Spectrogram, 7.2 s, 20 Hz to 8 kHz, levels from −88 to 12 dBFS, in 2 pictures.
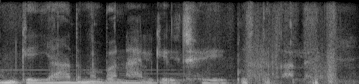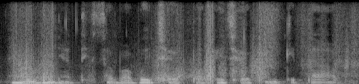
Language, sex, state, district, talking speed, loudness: Maithili, female, Bihar, Begusarai, 135 wpm, -25 LUFS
